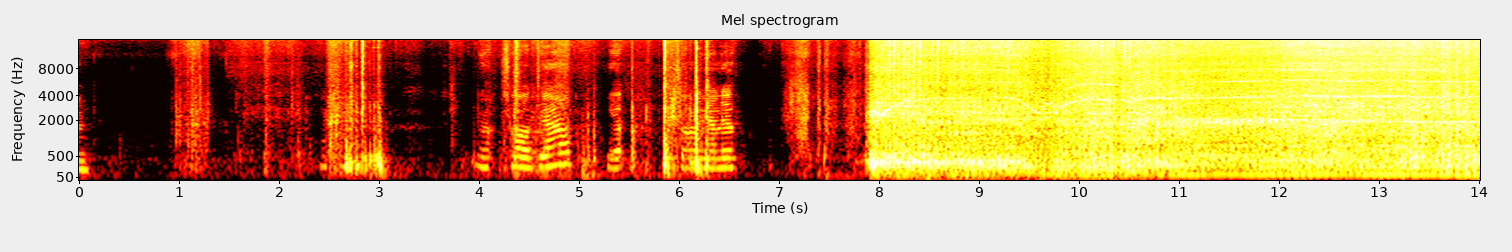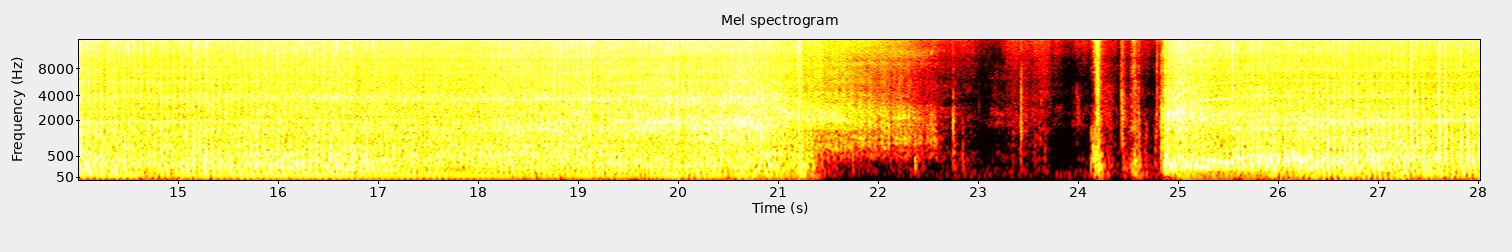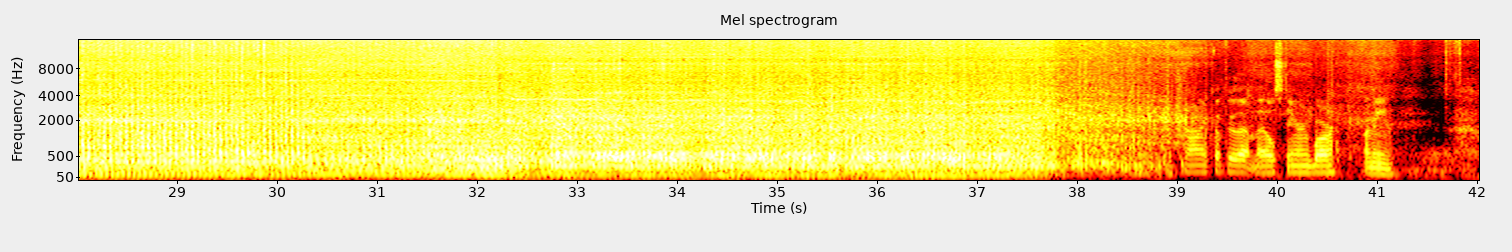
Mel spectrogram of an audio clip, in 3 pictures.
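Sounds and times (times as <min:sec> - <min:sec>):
power tool whining: 0:07.9 - 0:22.6, 0:24.8 - 0:39.3.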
